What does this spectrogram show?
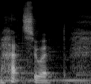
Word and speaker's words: Hatssut: do with hat suit that's how you pronounce the name hatsuwip they're regarded as one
